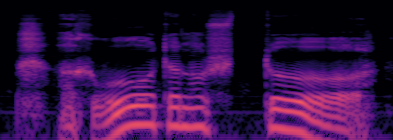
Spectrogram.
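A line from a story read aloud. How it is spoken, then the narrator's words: Slow singsong drawl of realization. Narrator (Russian): Медленно и певуче протянул знаток женских душ, для которого неожиданно все стало на свои места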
